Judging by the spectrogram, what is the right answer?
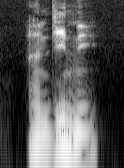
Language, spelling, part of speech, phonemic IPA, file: French, dîner, verb / noun, /di.ne/, Fr-dîner.ogg
- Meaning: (verb) to dine; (noun) 1. dinner, evening meal 2. lunch, midday meal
